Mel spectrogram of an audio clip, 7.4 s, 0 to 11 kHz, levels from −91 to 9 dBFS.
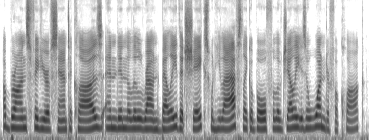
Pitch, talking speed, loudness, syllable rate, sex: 185 Hz, 220 wpm, -18 LUFS, 5.2 syllables/s, female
